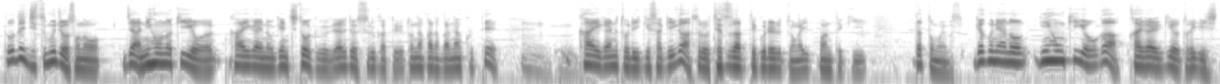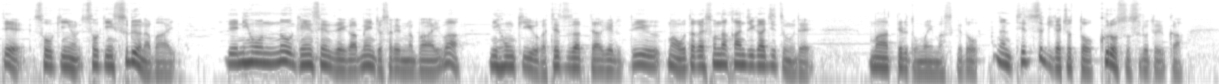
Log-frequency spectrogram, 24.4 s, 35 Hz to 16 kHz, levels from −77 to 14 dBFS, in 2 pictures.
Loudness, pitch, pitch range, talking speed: -30 LUFS, 120 Hz, 105-150 Hz, 440 characters per minute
